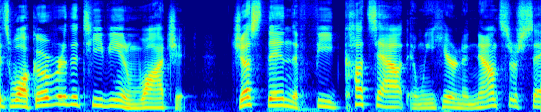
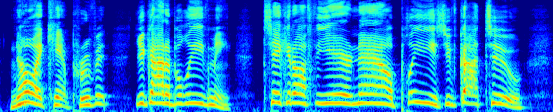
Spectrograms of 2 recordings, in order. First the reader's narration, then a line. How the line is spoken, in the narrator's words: Chalice is still yelling on the phone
